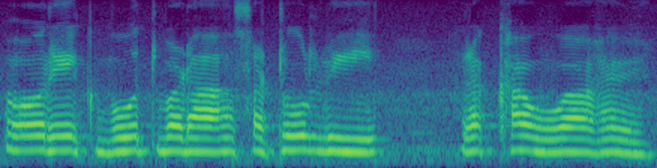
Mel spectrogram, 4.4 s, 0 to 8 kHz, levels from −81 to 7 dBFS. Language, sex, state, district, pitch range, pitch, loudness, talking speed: Hindi, female, Haryana, Charkhi Dadri, 195-215 Hz, 205 Hz, -13 LUFS, 135 wpm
